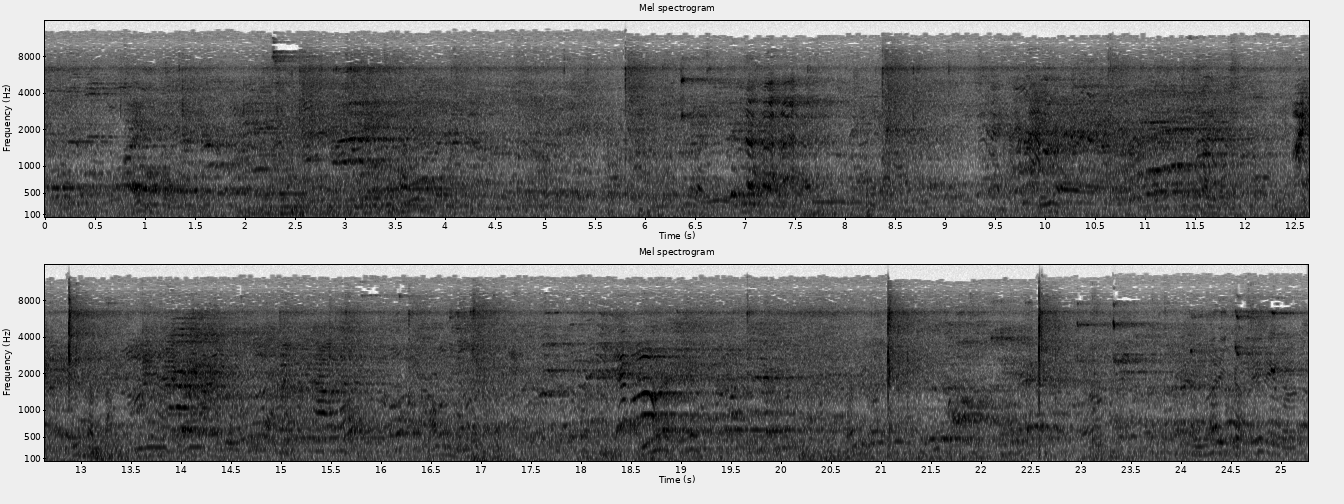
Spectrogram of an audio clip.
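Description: Many people chatter in a large echoing hall.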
